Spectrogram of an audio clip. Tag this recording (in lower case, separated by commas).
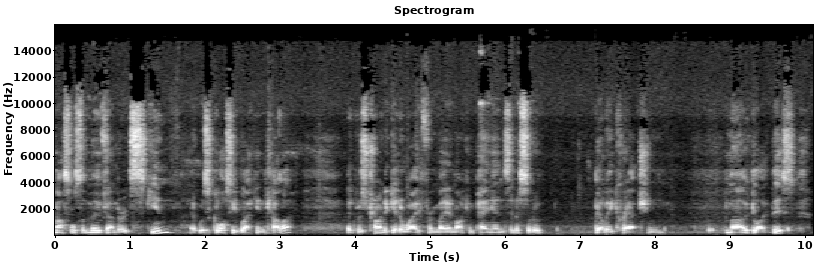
speech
